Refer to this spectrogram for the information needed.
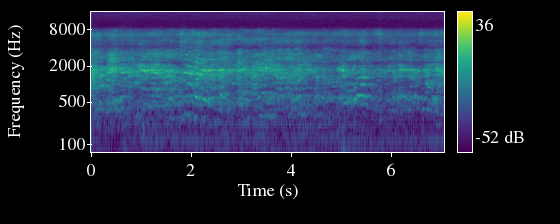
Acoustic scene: crowded indoor space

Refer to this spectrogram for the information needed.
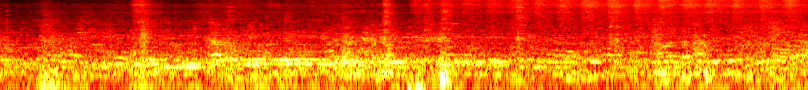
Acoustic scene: restaurant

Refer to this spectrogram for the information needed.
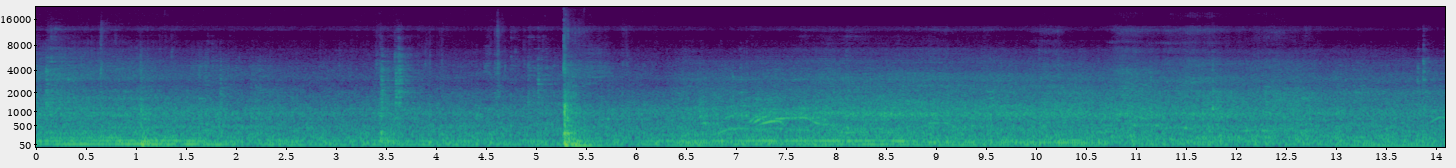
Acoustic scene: residential area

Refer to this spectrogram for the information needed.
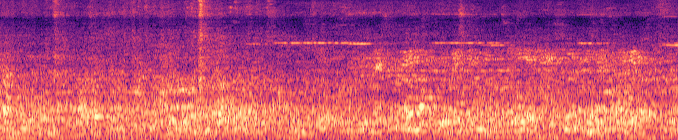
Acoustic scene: subway station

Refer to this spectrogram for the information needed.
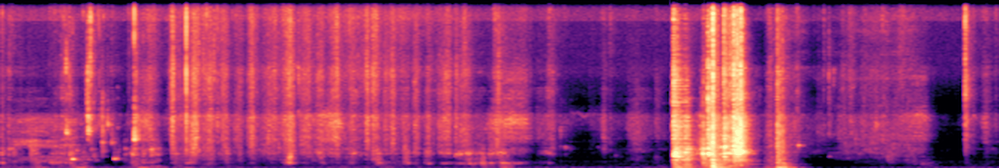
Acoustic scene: kitchen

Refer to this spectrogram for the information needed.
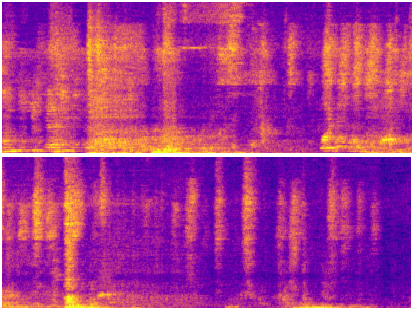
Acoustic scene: elevator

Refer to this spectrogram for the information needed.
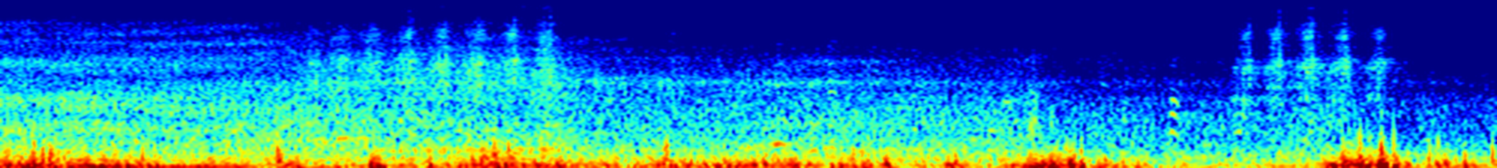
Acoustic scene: residential area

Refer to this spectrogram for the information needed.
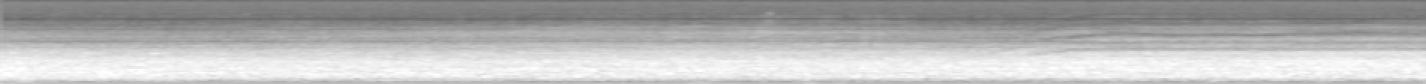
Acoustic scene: street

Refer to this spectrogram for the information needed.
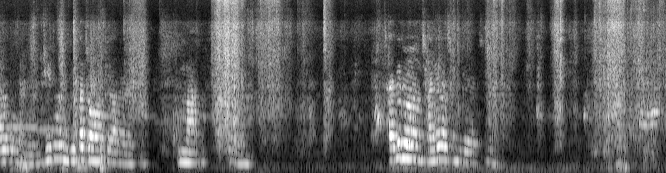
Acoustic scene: elevator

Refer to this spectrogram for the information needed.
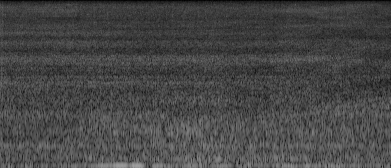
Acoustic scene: street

